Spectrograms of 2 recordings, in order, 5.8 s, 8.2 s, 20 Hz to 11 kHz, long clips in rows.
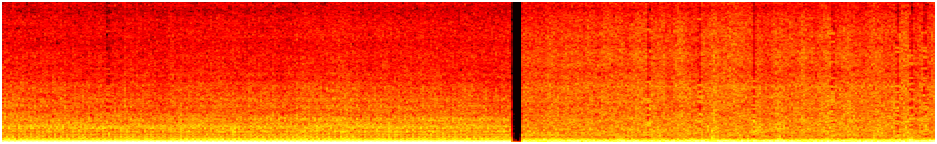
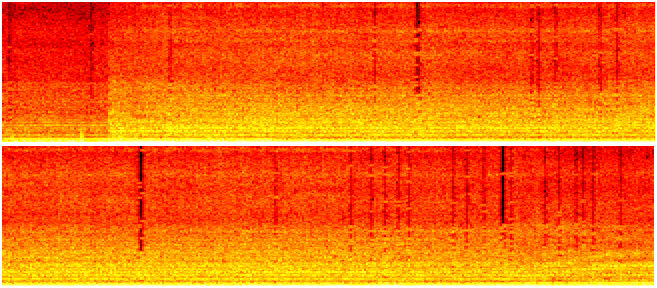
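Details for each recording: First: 33 HP Evinrude Ski Twin electric-start outboard before carburetor adjustment: at full throttle a low, dull, uneven drone that never climbs to proper revs; high-speed needle set wrong, later set 3/4 turn out from snug. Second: 33 HP Evinrude Ski Twin outboard after carburetor adjustment, high-speed needle 3/4 turn and low-speed 1.5 turns out: steady, even low drone holding one pitch, no misses or surging; running clean at high speed.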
